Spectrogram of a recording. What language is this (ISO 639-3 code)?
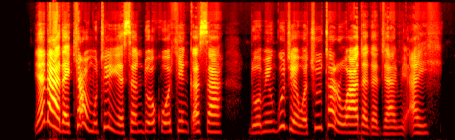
hau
